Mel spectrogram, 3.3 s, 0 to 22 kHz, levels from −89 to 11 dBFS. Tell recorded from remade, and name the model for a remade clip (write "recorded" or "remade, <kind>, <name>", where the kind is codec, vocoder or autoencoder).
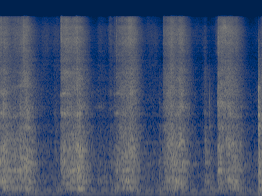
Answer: remade, autoencoder, DAC-VAE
